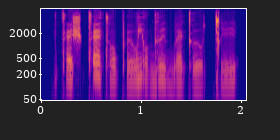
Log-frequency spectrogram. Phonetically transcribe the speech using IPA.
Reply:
tʼɛ˧˥ʃtʼɛ˥˨tʼo˨ pʼʉ˧˥u̯jo˨ɡʉ˥˨i̯ bɛ˨kʼɯ˨u̯ǀi˧˥

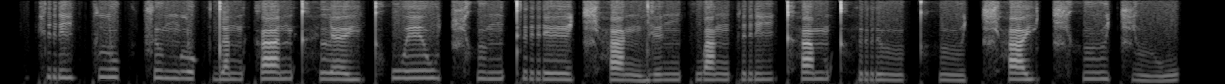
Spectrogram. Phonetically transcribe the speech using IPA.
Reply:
kri˦˥ʔklu˥˩k̚ sɯ˧ŋlo˨˩k̚da˨˩n ka˧n kʰlɛː˩˦jkʰweː˥˩wt͡ɕʰɯ˦˥ŋ treː˧t͡ɕʰa˨˩ŋ deː˧ŋkwa˧ŋpriː˦˥kʰa˥˩m kʰrɯː˨˩kʰɯː˩˦ t͡ɕʰa˥˩jt͡ɕʰɯː˥˩ t͡ɕɯː˩˦w

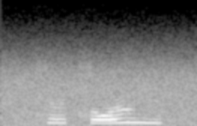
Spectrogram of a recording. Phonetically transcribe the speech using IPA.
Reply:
t͡søt͡sɔɭy

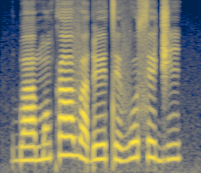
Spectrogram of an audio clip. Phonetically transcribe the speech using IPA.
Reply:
baː˨mɔ̃˧ kaː˦va˨ ɗeː˧te˨vo˦se˦˨ d͡ʒi˦

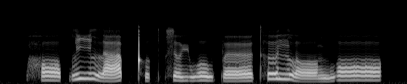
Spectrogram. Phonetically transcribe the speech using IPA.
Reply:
hɔː˧p̚liː˥ laː˨˥p̚kʰʊ˨˥k̚t͡sɵ˧ɥwo˧w pœː˨˧t̪ʰɵ˥n lɔː˨˧ŋ wɔː˥

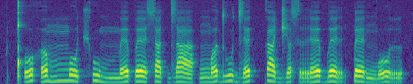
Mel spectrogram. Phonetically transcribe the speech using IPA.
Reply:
ǃʰo˩˧˩hʌ˩˧˩ mːo˧˩t͡ʃʰu˧˩mːɛ˩˧˩pɛ˧˩ sa˧˩td͡za˧˩ | ŋ͡mʌ˩˧˩dʱu˧˩d͡zɛ˩˧˩kːa˧˩ d͡ʒʌ˩˧˩srɛ˩˧˩ bɛ˧˩rk͡pɛ˧˩ ŋ͡mo˩˧˩r

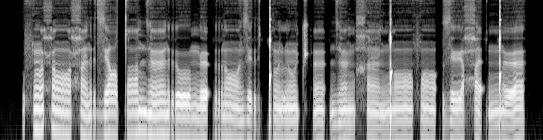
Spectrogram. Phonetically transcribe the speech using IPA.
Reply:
fõħɔ̃ː ħæ̃rzɘːtˤœ̃ nzœ̃ːroːŋ œʔrɔ̃ː zɘrǃõlõ t͡ʃʼœ̃ːʔnzœ̃ŋ χæ̃ŋ͡ǃɔ̃ːfɔ̃ːʔzɘː ħæʔ ŋ͡ǃœɐ̯

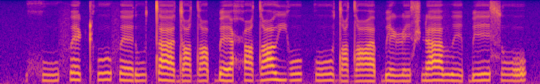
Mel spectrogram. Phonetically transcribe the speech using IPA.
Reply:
xu fɛʈʰʊfɛ ɾutadu dˤoɓɛħo dˤu jo ko dʊdˤaɓe ɭesɳave ɓeso

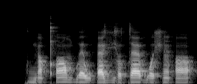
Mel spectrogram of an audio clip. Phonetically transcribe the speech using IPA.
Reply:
bʲɔ̃qʼɔ̃ bɛwʔævʲɔ tæbɔʃɛ̃ʔɑ̃

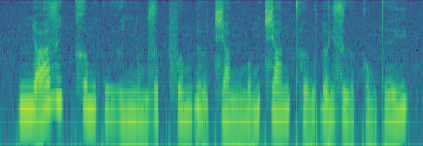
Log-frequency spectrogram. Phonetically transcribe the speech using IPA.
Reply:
ɲa̰ː˧˥zi˦˥k̚ xə˧mkwɨ̤˨˩ə̯ ɲə˧˩mzə˦˥p̚fə˨˦m ɗɨ̰˧˨ə̯t͡ɕa˧˩ŋmə̰˧˥mt͡ɕa˨˦n t̪ʰə̰˧˥wɗə̰˧˥jzɨ˧˩ə̯kɔ̰˧˨m t̪e˨˦j

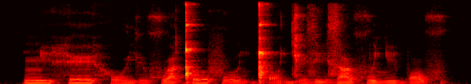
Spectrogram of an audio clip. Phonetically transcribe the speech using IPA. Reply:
ɲi˦heː˦ hoː˨jɪː˨xʷa˦ ǃʊː˦ fʊː˦˨ʎǃʼɔ˨ ɟɪː˨zi˦˨za˦xʷe˦ʎ i˦bɔ˦xʷ

